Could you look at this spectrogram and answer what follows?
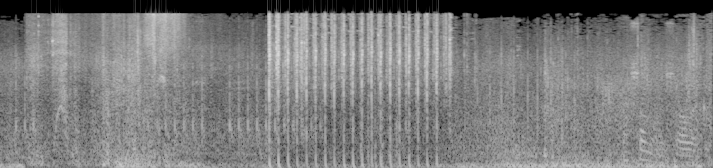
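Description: Automatic gunfire from a multiplayer shooter game plays in a fast, evenly spaced burst mid-clip, with other shots and game noise before and after, under a continuous talking voice.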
